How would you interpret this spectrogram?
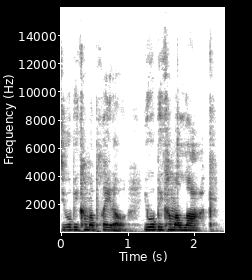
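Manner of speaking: ordinary delivery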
